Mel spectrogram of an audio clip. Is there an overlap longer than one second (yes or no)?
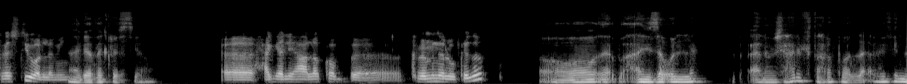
no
